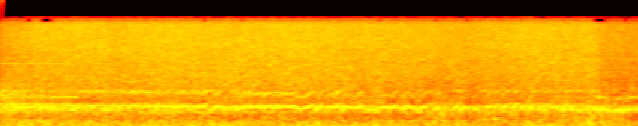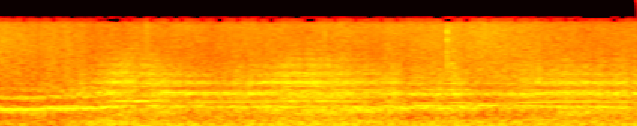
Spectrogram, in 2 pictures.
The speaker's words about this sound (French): Voici ce qui a été enregistré dans l'espace cette semaine par une sonde américaine spécialisée dans le Soleil qui s'appelle Parker Solar Probe. Écoutez le vent solaire.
